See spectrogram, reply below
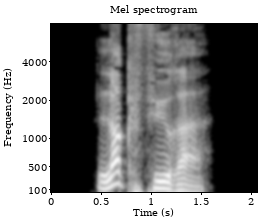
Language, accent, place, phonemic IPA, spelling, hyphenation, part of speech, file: German, Germany, Berlin, /ˈlɔkˌfyːʁɐ/, Lokführer, Lok‧füh‧rer, noun, De-Lokführer.ogg
- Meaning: clipping of Lokomotivführer (train driver) (male or of unspecified gender)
